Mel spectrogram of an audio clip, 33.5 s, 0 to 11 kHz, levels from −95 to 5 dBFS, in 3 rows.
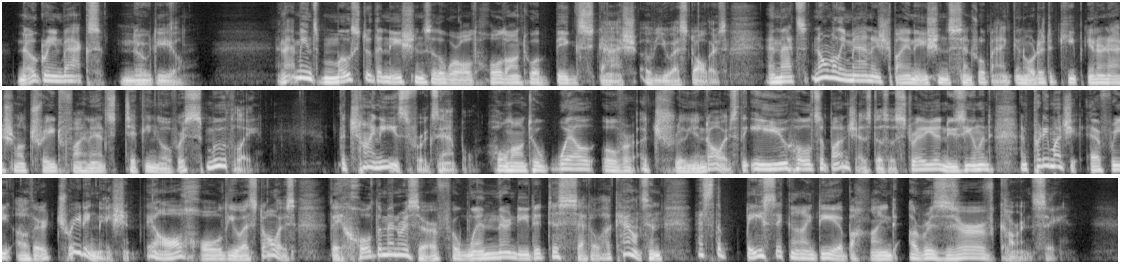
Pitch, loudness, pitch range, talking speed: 110 Hz, -13 LUFS, 95-135 Hz, 175 wpm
